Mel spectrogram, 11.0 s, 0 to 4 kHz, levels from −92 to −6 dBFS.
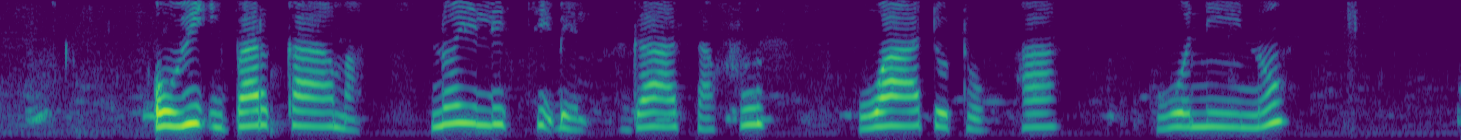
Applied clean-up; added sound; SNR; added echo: none; none; none; none.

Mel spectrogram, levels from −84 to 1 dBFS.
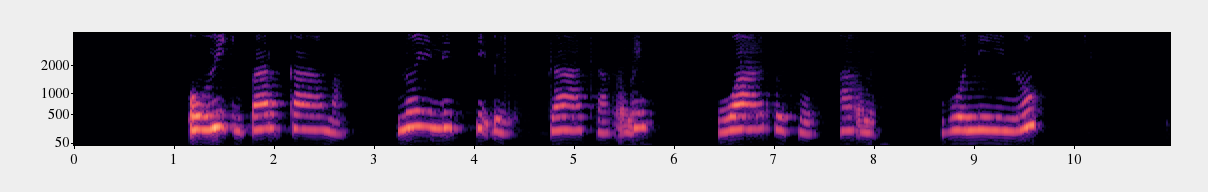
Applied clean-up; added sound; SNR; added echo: neural mask model DeepFilterNet 3.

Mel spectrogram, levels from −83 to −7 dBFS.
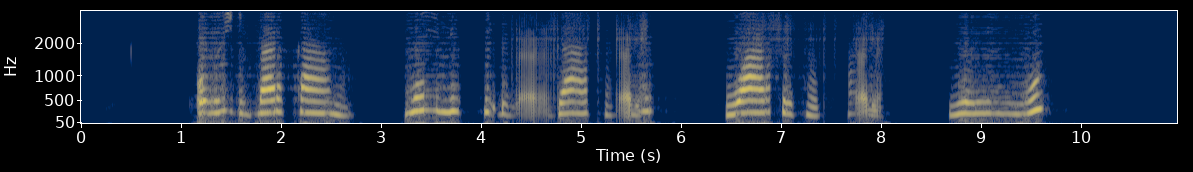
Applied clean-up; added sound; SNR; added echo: neural separator model SepFormer WHAMR!.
